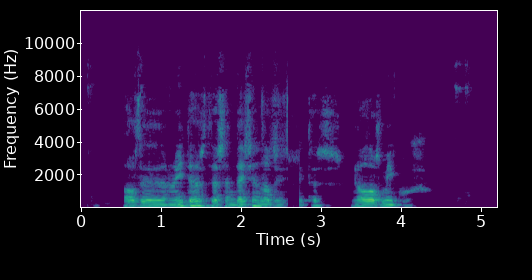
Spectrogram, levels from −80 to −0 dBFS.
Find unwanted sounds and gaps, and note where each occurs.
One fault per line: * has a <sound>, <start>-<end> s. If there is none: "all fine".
* has a dropout, 2.6-2.7 s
